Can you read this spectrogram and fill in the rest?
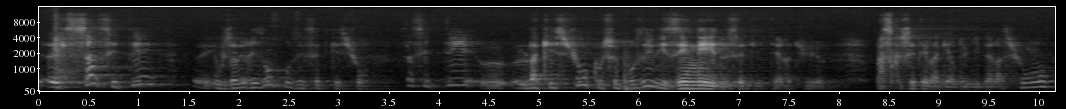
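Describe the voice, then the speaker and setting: A man's voice: a little high, gravelly. A male author from Algeria, whose first language is Algerian Arabic, giving an unscripted talk to an audience, digressive and emphatic with many fillers. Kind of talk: unscripted lecture answering a question. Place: hall with audience. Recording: roomy hall with long reverb.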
